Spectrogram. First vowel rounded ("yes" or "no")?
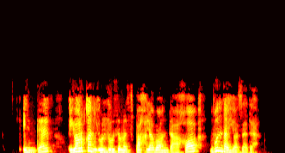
no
